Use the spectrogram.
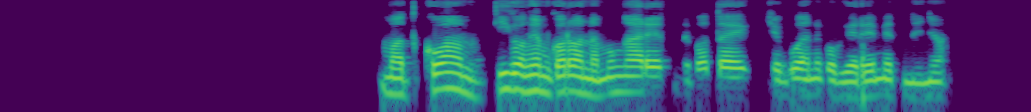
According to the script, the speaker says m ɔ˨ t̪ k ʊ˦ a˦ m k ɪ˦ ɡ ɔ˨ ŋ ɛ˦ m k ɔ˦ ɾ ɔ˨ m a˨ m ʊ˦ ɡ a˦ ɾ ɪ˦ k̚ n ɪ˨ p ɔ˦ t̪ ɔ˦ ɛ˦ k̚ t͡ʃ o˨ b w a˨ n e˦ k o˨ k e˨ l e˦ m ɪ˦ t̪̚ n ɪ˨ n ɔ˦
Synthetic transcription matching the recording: m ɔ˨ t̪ k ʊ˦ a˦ m k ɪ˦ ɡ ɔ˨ ŋ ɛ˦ m k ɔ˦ ɾ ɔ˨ n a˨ m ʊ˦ ŋ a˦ ɾ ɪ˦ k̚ n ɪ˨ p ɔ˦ t̪ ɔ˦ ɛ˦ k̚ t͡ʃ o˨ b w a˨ n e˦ k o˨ ɡ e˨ ɾ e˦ m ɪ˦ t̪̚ n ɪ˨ ɲ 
